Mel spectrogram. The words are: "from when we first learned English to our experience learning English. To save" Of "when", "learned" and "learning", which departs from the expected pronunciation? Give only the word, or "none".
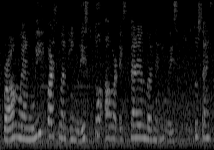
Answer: learned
